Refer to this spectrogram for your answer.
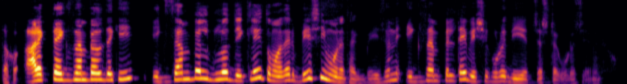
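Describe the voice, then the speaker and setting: A teacher explaining grammar rules, asking students questions and answering them, reading the example sentences out slowly. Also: medium pitch, very animated, dark tone, dry recording, clean studio sound.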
